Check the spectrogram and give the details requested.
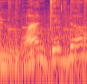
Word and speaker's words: Llandudno: welcome explorers to llandudno as the Welsh would pronounce it it's landed now and we are exploring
